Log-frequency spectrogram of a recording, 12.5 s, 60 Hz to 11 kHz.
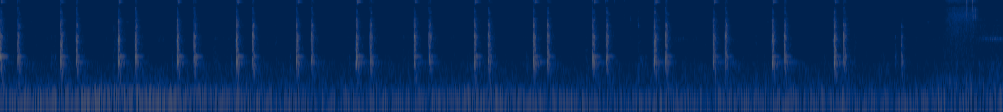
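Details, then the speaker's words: Antique German alarm clock (c. 1898–1902) before teardown, pendulum hung from a bent remnant of the suspension spring: crisp tick-tock about eighty beats a minute falters, slows and dies soon after starting; cleaning and lubrication planned. "sounds like it's slowing down yep well I think the next step is going to be I'll have to take out the whole mechanism and take it apart clean it lubricate it"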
